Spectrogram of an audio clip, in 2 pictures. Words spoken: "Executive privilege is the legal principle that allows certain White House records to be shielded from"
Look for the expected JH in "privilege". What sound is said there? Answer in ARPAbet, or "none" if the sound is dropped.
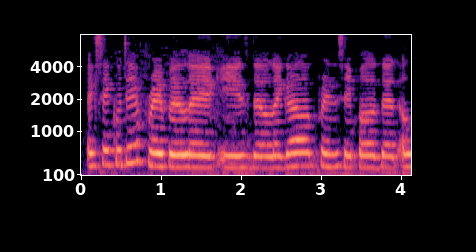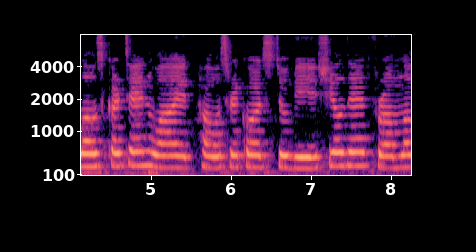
none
